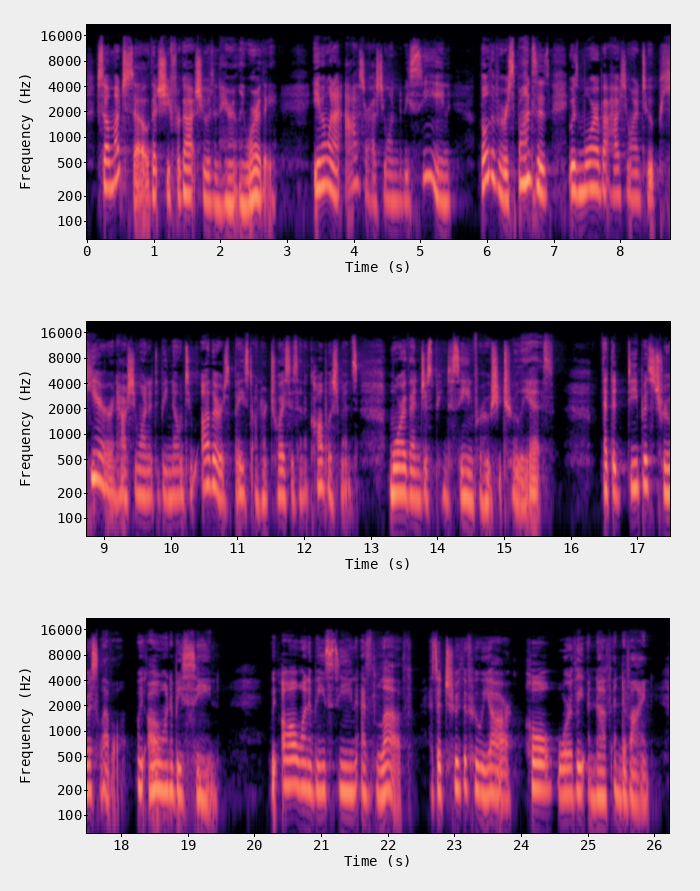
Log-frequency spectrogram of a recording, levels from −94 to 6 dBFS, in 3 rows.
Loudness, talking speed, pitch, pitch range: -24 LUFS, 205 wpm, 195 Hz, 180-225 Hz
